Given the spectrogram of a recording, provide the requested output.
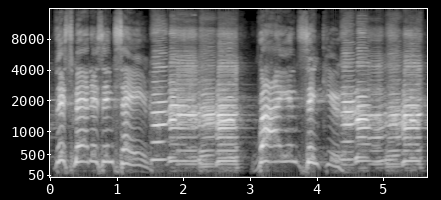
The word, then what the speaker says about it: Zinke: Ryan Zinke. It rhymes with pinky.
